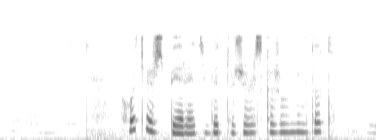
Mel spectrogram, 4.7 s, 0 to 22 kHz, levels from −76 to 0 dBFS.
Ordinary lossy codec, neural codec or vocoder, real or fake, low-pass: none; none; real; none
